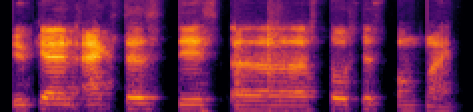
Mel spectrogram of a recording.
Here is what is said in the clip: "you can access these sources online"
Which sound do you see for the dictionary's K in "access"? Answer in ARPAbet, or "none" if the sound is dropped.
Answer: K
